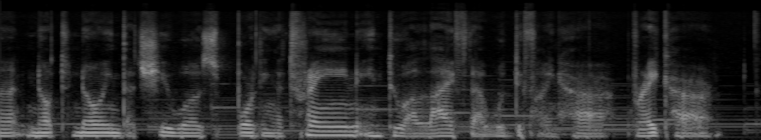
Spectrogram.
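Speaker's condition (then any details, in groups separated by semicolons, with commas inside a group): No condition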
